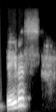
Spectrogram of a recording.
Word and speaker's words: Davies: paul uh well i wasn't paul davies but i think paul pronounced it davis but um but who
